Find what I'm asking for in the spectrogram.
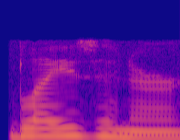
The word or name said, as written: blazoner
